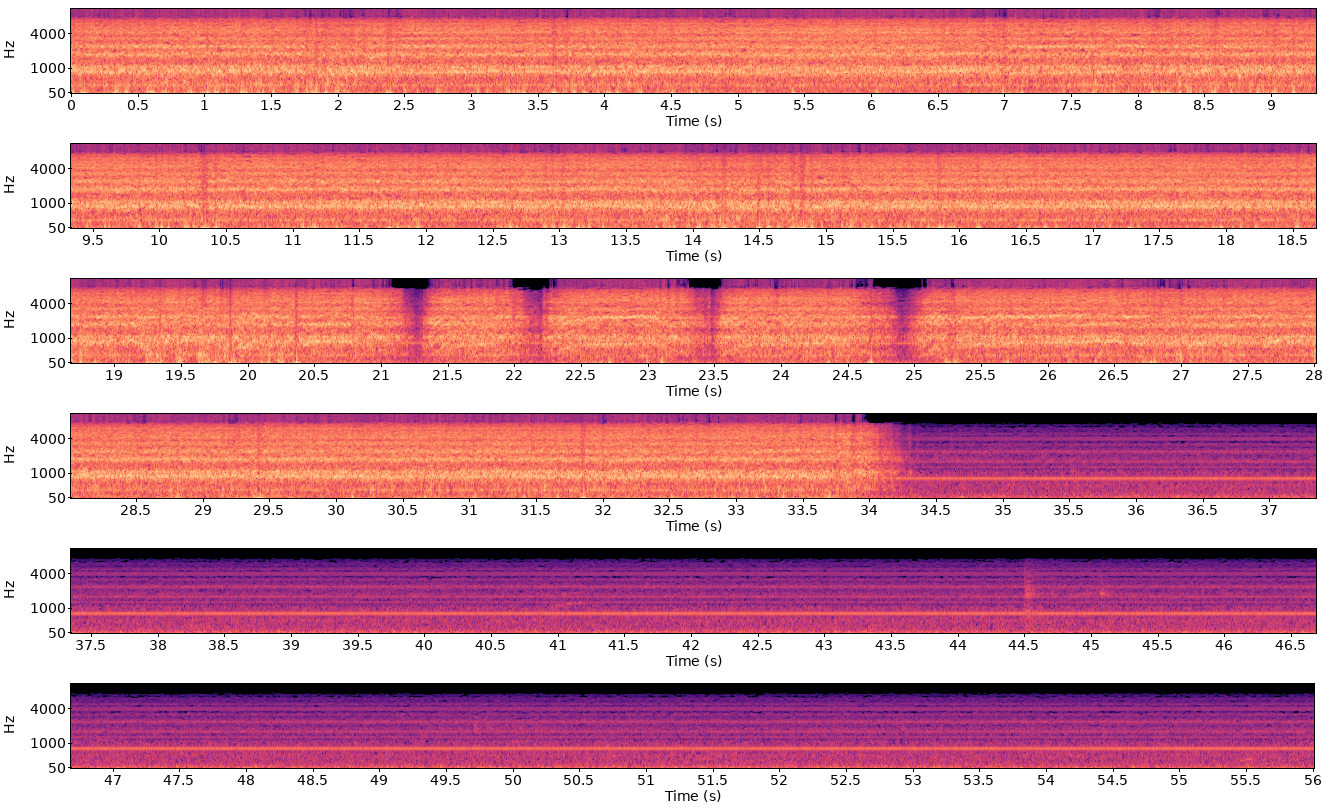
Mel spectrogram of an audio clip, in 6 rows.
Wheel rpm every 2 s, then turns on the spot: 230, 220, 230, 220, 230, 230, 230, 230, 240, 230, 150, 140, 140, 220, 230, 240, 220, 20, 0, 0, 0, 0, 0, 0, 0, 0, 0, 0.
none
